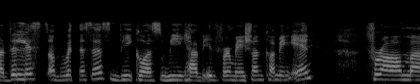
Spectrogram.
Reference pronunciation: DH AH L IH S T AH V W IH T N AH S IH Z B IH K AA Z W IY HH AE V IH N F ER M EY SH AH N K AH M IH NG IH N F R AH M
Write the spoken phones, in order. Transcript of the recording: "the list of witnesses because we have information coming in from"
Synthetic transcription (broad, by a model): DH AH L IH S T AH V W IH T N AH S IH S B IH K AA S W IY HH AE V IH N F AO M EY SH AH N K AH M IH NG IH N F R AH M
